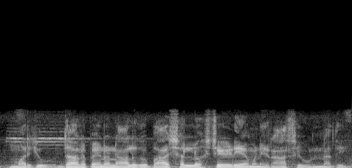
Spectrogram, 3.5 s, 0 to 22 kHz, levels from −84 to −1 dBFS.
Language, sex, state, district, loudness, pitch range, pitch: Telugu, male, Telangana, Hyderabad, -18 LUFS, 115-130 Hz, 125 Hz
